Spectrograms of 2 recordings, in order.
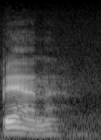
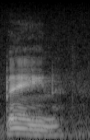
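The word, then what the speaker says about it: bane (בן): You might want to note the word son, in the Hebrew, bane, we oftentimes pronounce it ben, but it's probably best pronounced bane. – Was it spelled B-E-N? It's usually spelled B-E-N in the English, yeah.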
